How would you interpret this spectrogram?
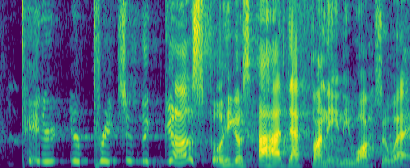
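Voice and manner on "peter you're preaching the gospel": put-on choked-up crying, very high and tearful. Retelling your words to Peter, an atheist, in the garden, acting out crying. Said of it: "I'm like crying".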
